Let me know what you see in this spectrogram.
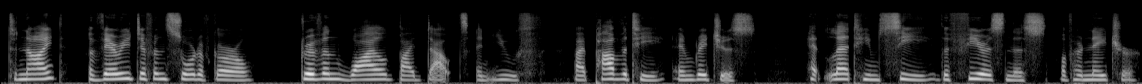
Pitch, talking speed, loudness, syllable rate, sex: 225 Hz, 130 wpm, -20 LUFS, 4.0 syllables/s, female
